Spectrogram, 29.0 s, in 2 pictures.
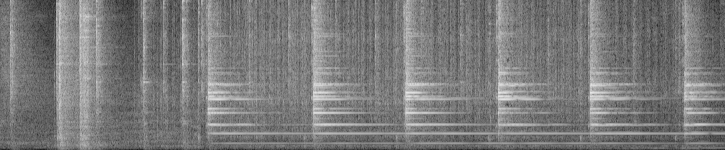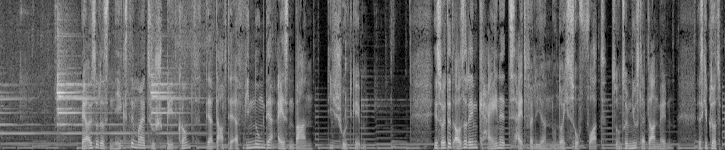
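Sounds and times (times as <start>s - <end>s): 
clock's hour-striking mechanism ringing bells: 2.6s - 19.9s
speech: 16.2s - 21.9s, 23.2s - 28.9s.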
